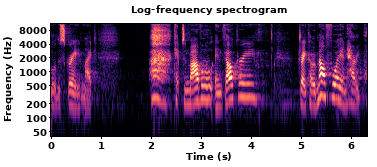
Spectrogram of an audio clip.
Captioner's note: sighs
